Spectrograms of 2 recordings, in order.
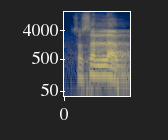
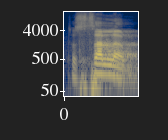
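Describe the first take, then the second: The two takes are said the same way.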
